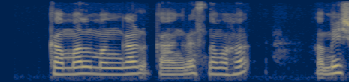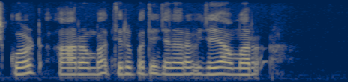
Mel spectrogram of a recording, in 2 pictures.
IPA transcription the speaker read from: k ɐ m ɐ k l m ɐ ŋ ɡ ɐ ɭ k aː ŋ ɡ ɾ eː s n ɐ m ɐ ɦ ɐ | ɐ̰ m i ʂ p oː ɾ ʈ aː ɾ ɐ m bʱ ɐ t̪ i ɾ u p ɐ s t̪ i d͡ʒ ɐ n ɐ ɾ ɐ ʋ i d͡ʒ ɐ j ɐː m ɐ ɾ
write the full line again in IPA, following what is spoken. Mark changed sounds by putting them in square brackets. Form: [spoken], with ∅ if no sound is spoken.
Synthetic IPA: k ɐ m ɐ [∅] l m ɐ ŋ ɡ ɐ ɭ k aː ŋ ɡ ɾ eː s n ɐ m ɐ ɦ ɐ | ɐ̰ m i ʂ [k] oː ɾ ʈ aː ɾ ɐ m bʱ ɐ t̪ i ɾ u p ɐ [∅] t̪ i d͡ʒ ɐ n ɐ ɾ ɐ ʋ i d͡ʒ ɐ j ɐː m ɐ ɾ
